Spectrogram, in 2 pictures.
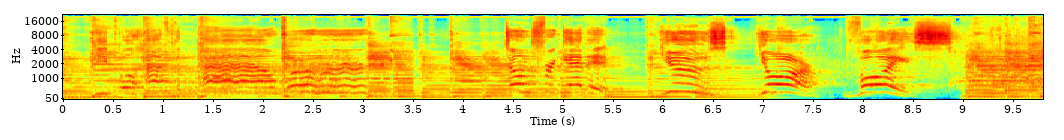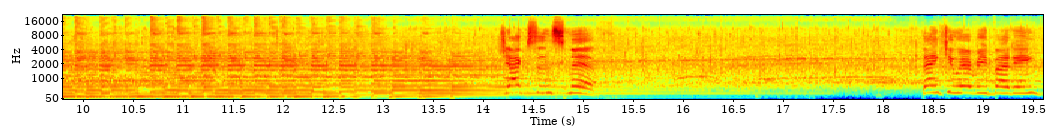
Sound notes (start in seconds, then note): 9.0 acoustic guitar; 9.4 cheers and applause; 15.7 cheers and applause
